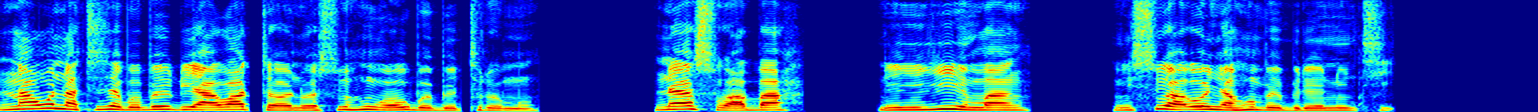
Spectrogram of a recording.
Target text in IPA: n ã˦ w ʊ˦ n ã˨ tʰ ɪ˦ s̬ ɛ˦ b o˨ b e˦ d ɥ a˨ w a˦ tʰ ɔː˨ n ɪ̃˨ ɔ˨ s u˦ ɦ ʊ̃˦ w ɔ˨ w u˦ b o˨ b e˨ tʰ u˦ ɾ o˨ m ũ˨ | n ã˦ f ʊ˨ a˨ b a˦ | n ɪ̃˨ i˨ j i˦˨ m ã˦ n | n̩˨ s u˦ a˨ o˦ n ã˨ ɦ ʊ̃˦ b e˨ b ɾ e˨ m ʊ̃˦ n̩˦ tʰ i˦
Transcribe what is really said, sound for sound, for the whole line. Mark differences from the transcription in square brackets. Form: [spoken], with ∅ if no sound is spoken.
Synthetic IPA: n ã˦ w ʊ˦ n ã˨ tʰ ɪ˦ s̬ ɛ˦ b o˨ b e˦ d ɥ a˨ w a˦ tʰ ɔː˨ n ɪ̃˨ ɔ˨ s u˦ ɦ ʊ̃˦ w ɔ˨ w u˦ b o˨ b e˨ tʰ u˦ ɾ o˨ m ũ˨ | n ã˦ [s] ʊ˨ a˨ b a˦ | n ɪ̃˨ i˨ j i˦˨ m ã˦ n | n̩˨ s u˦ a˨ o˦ [ɲ] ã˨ ɦ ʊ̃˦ b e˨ b ɾ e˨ [n] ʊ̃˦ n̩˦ tʰ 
